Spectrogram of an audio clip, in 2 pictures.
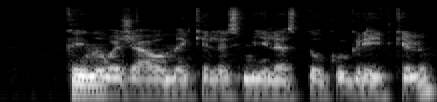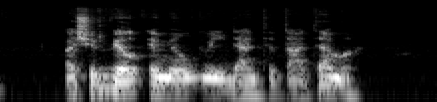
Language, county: Lithuanian, Kaunas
